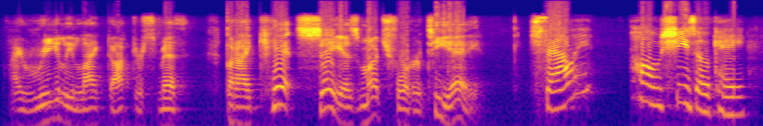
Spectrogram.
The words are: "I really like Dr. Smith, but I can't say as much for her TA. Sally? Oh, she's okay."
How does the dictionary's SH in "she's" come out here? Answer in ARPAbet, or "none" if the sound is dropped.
SH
